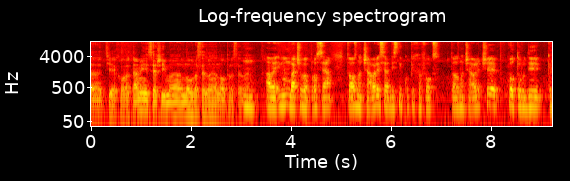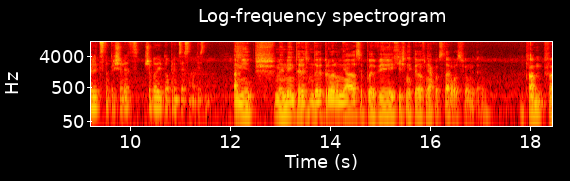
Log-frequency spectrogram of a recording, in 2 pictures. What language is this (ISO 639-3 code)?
bul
